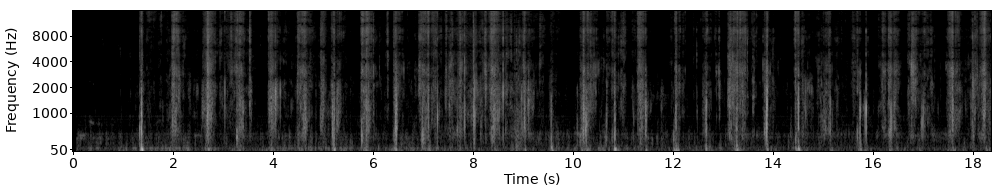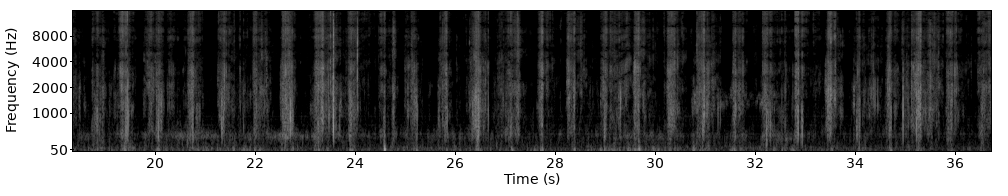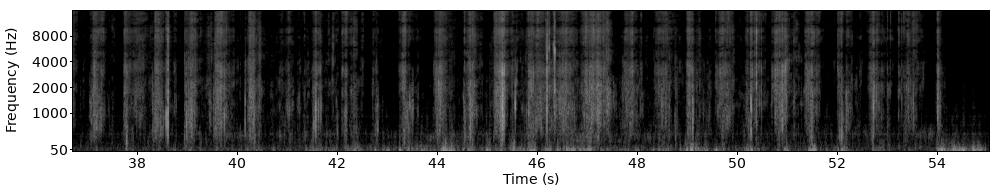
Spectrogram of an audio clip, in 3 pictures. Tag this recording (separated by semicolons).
crunch; foley; leaf; leaves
